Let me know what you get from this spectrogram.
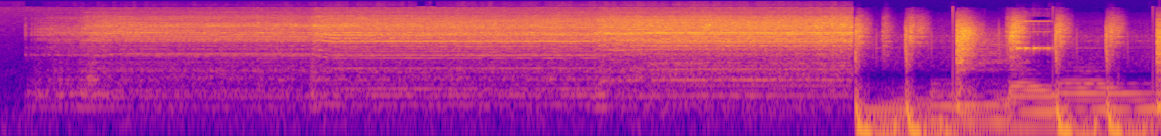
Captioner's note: blender motor whirring; energetic electronic music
